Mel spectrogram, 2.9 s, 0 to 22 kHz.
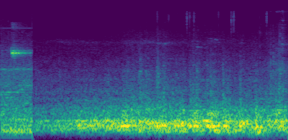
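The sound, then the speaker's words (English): A red line subway train bound for 95th pulls away once its doors close: a brief high tone at the start, then a steady, growing rumble of wheels on rails. “This is a red line train to 95th. Doors closed.”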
